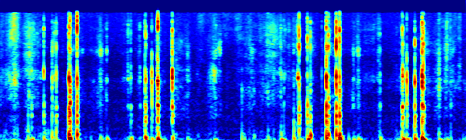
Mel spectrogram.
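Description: Fingernails tap and scratch across the hollow bubbles and edge of a rainbow square silicone pop-it fidget toy. A quick, irregular series of dull, low thumps mixes with short, dry scratchy rasps that stop dead with no ring.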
